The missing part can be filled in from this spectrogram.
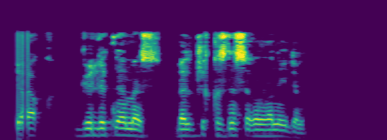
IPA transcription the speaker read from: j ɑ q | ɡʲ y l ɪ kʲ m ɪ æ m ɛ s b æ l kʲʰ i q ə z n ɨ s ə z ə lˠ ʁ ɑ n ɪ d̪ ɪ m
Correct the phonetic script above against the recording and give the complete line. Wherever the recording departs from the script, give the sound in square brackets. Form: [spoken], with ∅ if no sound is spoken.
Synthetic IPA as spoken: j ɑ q | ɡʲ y [lː] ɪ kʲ [n] ɪ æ m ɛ s b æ l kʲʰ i q ə z n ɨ s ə [ʁ] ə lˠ ʁ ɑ n [i] d̪ ɪ m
